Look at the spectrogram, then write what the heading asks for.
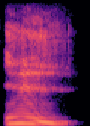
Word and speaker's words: y: It's no longer pronounced as Y. It's pronounced as E.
